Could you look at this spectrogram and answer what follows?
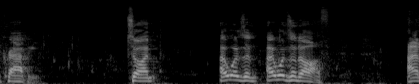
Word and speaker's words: crappie: You've known them to be called croppies. Okay. Okay. Oh, you're going mule deer hunting. Man. I'm jealous. In MD, you pronounce it crappy.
